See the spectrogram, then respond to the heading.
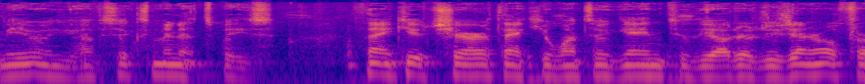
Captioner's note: speaking French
